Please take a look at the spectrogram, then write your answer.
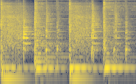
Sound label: spingle Drum Loop; wild bazaar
